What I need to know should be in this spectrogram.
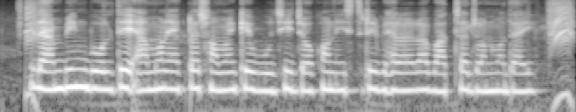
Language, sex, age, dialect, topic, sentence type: Bengali, female, 25-30, Northern/Varendri, agriculture, statement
